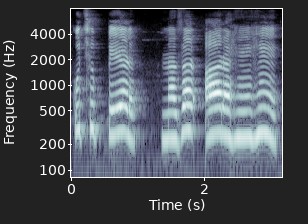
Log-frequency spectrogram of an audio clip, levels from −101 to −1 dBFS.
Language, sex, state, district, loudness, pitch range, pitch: Hindi, female, Madhya Pradesh, Bhopal, -15 LUFS, 245-285 Hz, 260 Hz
